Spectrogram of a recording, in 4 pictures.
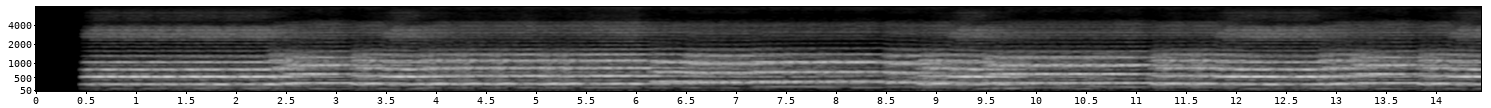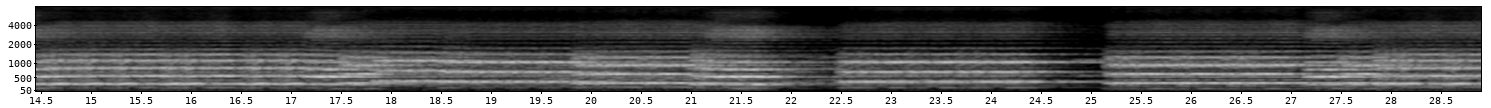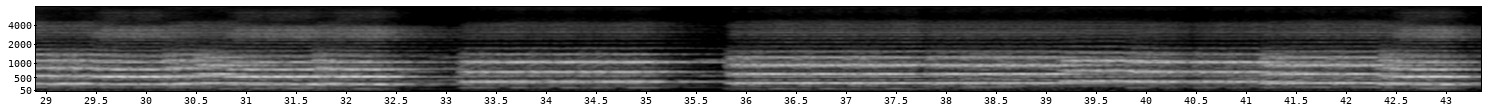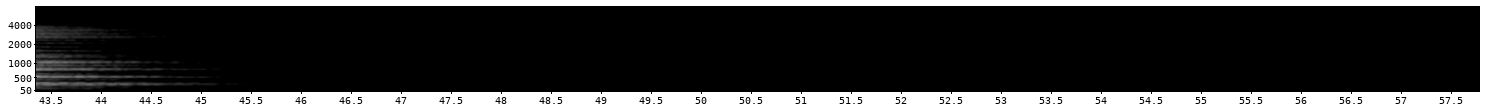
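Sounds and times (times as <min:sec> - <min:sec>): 
alto voice singing practice music: 0:00.5 - 0:44.1.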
